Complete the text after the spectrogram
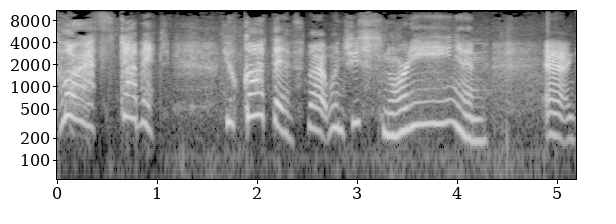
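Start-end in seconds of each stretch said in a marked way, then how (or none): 0.0-2.4 self pep talk. Retold or imitated. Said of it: "And then I'm like".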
